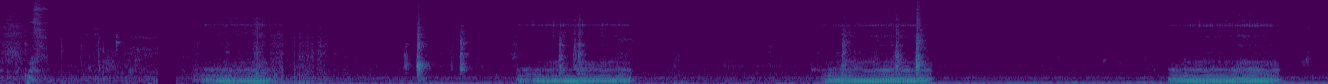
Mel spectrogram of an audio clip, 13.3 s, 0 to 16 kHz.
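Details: Steady, low, grumbling snores about every three seconds (roughly 19 breaths a minute) with quiet pauses between; snoring.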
